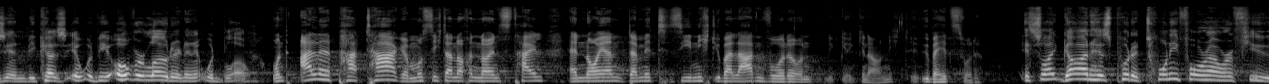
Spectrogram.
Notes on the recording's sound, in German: aus unserem Gottesdienst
